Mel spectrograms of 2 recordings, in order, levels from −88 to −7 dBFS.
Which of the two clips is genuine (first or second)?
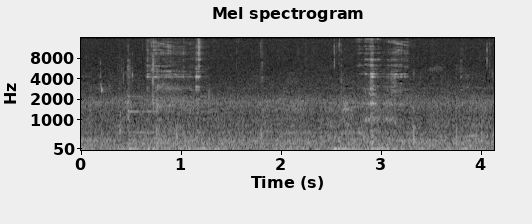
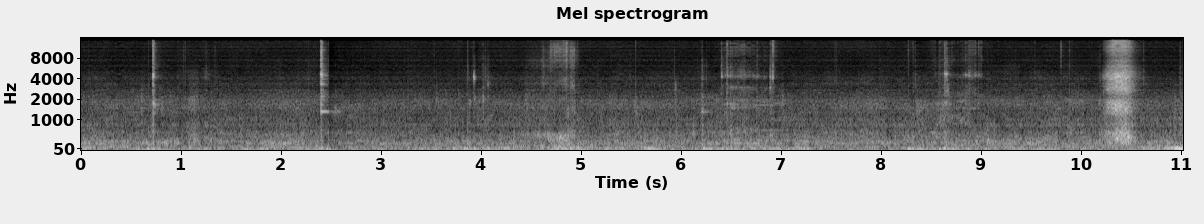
first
